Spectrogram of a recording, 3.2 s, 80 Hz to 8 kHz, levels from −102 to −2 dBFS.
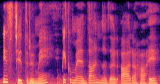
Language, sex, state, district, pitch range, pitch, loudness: Hindi, female, Maharashtra, Chandrapur, 195-230 Hz, 210 Hz, -18 LUFS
